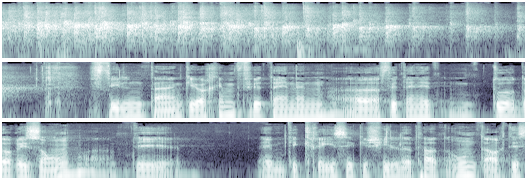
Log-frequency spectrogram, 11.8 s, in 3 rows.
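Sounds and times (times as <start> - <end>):
audience applause: 0.0 - 4.2
speech: 4.7 - 11.7.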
